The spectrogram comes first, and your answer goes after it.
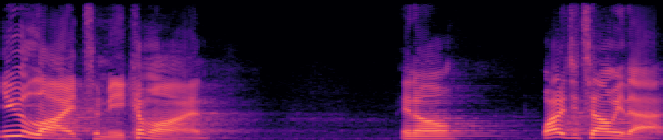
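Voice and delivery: put-on annoyed, complaining tone. Retelling the Samson story, voicing the woman after he breaks free, imitating an annoyed complaint. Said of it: "And she's like annoyed".

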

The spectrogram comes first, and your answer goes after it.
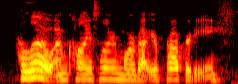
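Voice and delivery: plain, neutral standard American accent. Demonstrating voices tested in a study's apartment calls, standard accent voice.

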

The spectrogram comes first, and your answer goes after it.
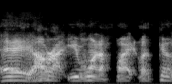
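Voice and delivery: put-on broad Australian accent. Describing a director coaching Conor McGregor, sounding like the Crocodile Hunter. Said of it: "I sound like fucking Crocodile Hunter right now".

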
